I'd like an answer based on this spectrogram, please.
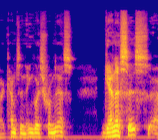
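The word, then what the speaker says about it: γένεσις: in English from this Genesis notice it's a hard G of course it gives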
